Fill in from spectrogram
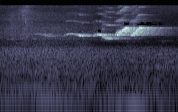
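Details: Yellow-bellied seedeater from Alagoas, Brazil, giving a short song phrase: a thin drawn-out whistle that breaks into a quick, louder buzzy trill near the end, with faint low rumble underneath.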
